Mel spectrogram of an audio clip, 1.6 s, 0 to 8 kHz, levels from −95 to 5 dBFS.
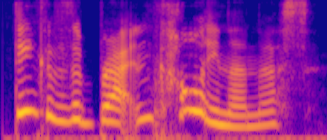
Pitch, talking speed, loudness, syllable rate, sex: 310 Hz, 255 wpm, -19 LUFS, 6.2 syllables/s, female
